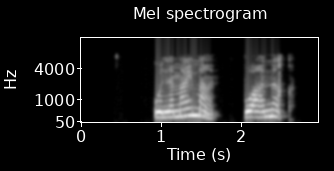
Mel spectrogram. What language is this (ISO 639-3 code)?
uzb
